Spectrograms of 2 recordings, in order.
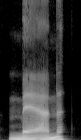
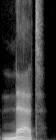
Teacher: First up, we have the nasals, and they're called that because, for these three sounds, the air actually comes out of your nose instead of your mouth.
